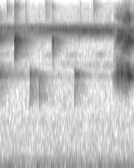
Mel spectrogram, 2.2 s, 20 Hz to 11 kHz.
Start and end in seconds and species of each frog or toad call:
0.2	1.0	Dendropsophus nanus
0.5	2.2	Leptodactylus podicipinus
9:15pm

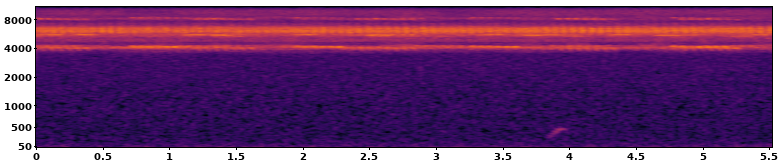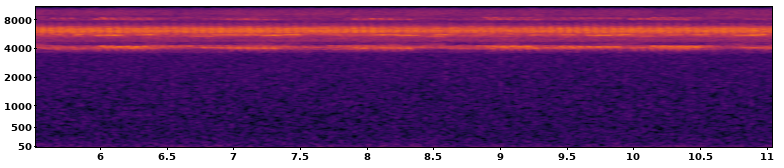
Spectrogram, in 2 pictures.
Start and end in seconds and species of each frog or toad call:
3.8	4.1	Leptodactylus latrans
2:15am

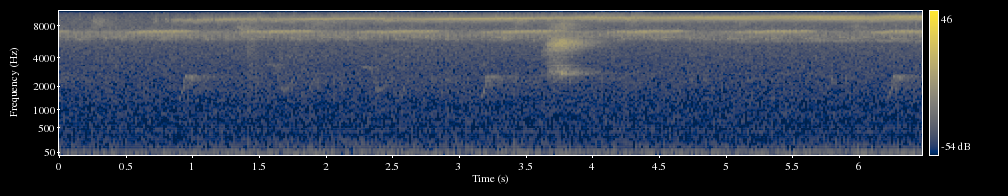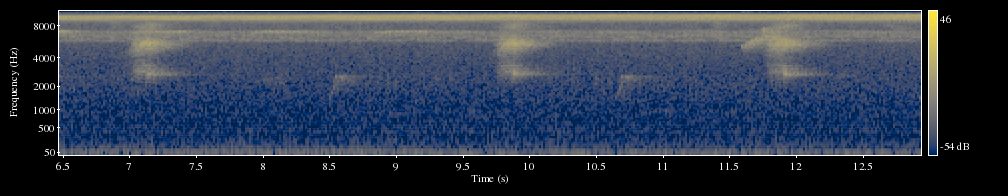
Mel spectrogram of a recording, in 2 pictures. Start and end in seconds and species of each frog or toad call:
0.9	1.2	Leptodactylus podicipinus
3.1	3.5	Leptodactylus podicipinus
6.1	6.5	Leptodactylus podicipinus
8.6	8.8	Leptodactylus podicipinus
10.6	10.9	Leptodactylus podicipinus
5:45pm

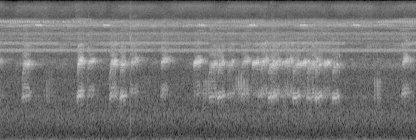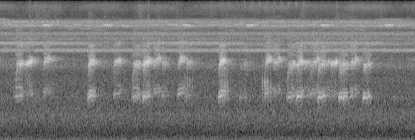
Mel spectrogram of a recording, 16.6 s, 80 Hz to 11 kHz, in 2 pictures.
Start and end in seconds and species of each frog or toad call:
0.0	15.7	Boana albomarginata
7.5	7.7	Phyllomedusa distincta
13.5	13.9	Phyllomedusa distincta
10:30pm

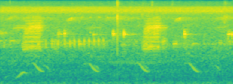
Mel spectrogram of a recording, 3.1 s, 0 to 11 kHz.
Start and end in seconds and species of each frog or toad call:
0.0	0.6	Leptodactylus latrans
0.0	1.7	Boana bischoffi
0.0	2.3	Scinax perereca
0.0	3.1	Physalaemus cuvieri
0.0	3.1	Sphaenorhynchus surdus
10:30pm

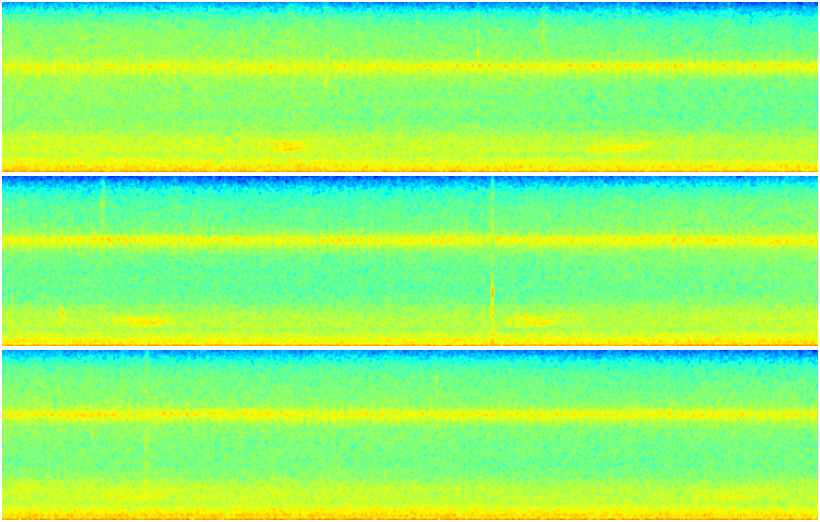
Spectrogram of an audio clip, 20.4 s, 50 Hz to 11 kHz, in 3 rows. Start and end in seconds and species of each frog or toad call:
1.8	2.8	Pithecopus azureus
5.0	5.7	Pithecopus azureus
7.6	8.3	Pithecopus azureus
10.9	12.1	Pithecopus azureus
14.4	15.2	Pithecopus azureus
19.3	20.4	Pithecopus azureus
3:30am

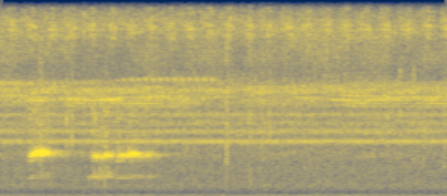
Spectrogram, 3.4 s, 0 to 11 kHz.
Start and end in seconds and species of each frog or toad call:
0.0	1.4	Boana albomarginata
10:30pm

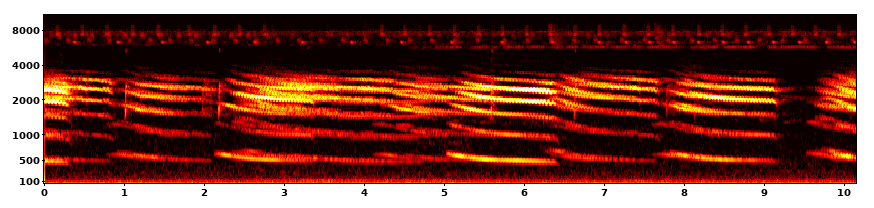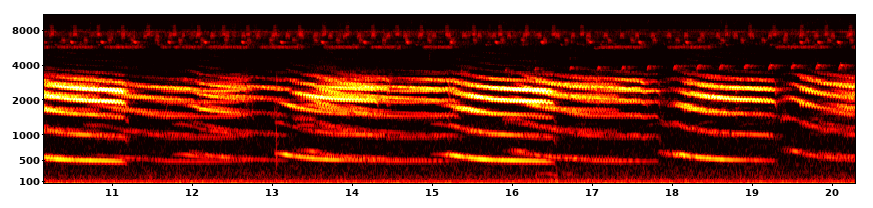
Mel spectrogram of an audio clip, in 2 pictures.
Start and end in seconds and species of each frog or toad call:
0.0	20.2	Physalaemus albonotatus
0.6	20.2	Leptodactylus podicipinus
6:00pm

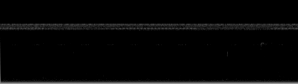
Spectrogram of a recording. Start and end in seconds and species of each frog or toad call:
none
1:15am

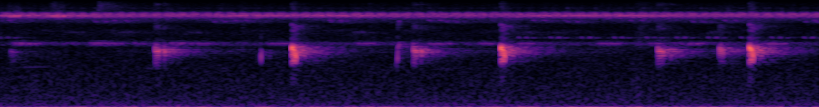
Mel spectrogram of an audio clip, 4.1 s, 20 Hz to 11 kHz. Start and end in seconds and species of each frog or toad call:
0.0	4.0	Pithecopus azureus
1.3	1.4	Leptodactylus podicipinus
1:30am

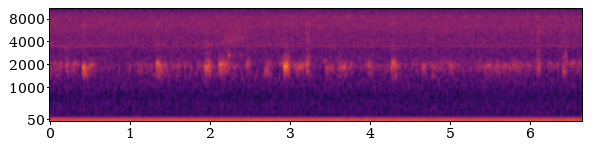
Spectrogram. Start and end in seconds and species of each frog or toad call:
0.0	6.6	Boana bischoffi
2.0	2.6	Sphaenorhynchus surdus
9:30pm

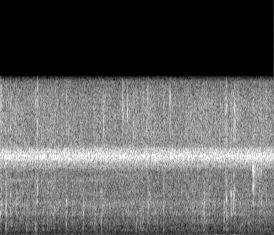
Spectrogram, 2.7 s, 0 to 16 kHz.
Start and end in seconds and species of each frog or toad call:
none
2:30am

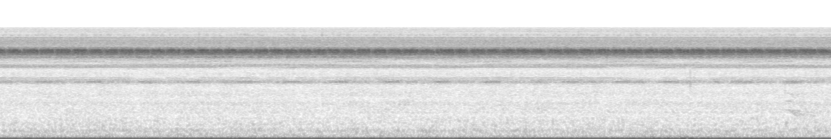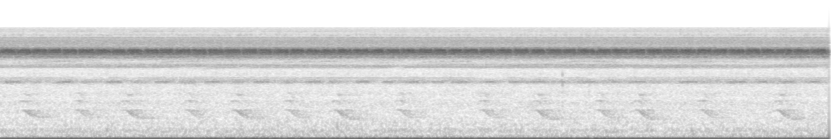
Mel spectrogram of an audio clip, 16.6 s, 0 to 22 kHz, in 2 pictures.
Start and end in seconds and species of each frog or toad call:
7.8	16.6	Physalaemus cuvieri
9:00pm

